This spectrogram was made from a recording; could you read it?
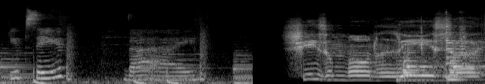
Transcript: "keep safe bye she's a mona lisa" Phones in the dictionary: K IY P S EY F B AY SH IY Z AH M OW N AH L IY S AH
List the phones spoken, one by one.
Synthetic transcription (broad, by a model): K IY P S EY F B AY SH IY Z AH M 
